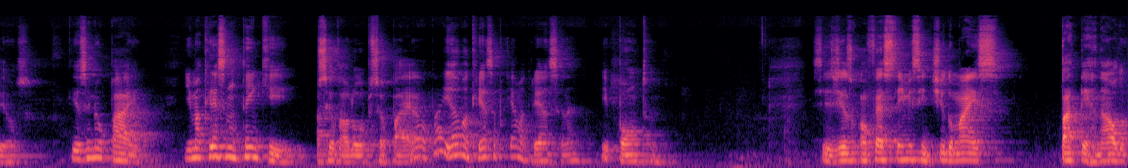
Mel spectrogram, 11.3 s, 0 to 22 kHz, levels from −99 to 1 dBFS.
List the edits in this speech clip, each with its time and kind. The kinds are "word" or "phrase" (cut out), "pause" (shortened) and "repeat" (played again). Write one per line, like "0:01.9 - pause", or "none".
0:03.2 - word
0:06.0 - pause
